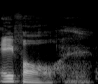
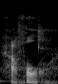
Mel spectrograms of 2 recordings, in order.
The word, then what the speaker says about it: AFOL: is brendan morrow and i am an a fall or some of my friends like pronounce it affl um what is an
